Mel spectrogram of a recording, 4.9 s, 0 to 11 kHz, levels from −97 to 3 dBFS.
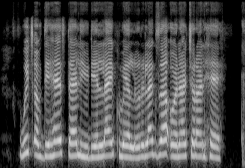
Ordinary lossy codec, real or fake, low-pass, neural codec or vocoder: none; fake; none; vocoder, 22.05 kHz, 80 mel bands, Vocos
